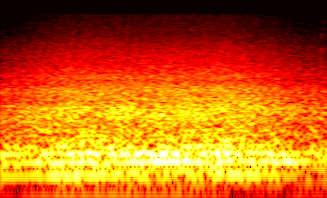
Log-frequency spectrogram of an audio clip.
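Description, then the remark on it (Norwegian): Three large fans blowing artificial wind into the stage space at Rogaland Teater make a steady, even roar with a low hum underneath, holding a constant level throughout, with no voices. “Tre store vifter blåser kunstig vind inn i scenerommet ved Rogaland teater, der Tatu Hemmelainen er instruktør”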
